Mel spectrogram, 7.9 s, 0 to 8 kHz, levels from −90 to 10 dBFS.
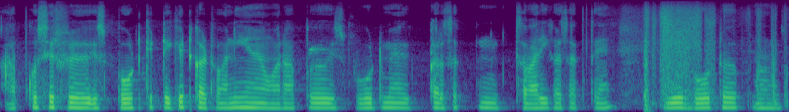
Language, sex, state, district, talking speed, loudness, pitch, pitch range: Hindi, male, Madhya Pradesh, Bhopal, 150 wpm, -21 LUFS, 125 Hz, 125-130 Hz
